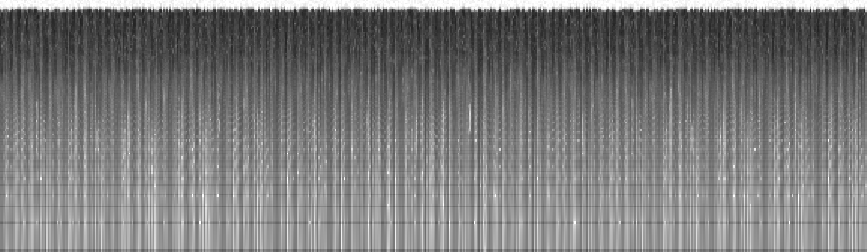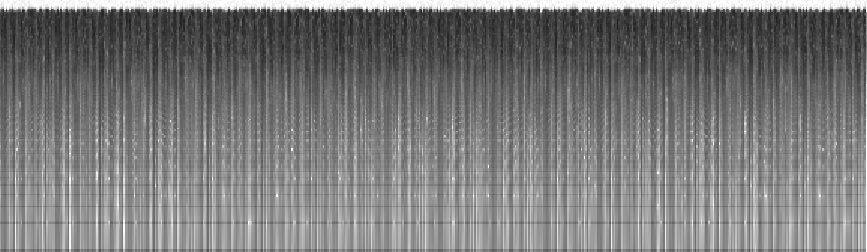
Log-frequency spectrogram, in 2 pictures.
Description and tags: fart poot gas flatulence flatulation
